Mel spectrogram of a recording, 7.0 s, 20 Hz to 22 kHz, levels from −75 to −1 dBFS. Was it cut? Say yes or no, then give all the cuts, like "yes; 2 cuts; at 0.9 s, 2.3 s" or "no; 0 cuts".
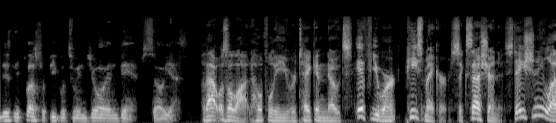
yes; 1 cut; at 5.0 s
